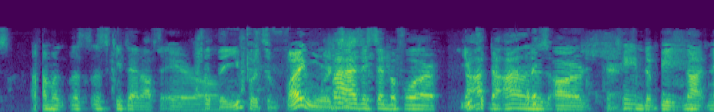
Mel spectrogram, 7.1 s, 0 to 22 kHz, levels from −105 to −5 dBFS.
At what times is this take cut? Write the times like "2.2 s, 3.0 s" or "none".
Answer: 4.5 s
